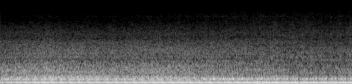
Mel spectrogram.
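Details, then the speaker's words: 2018 Mustang GT Gen 3 Coyote V8, first start after installing Comp stage 2 NSR cams, oil pump gear and crank sprocket. Loud, deep, steady exhaust burble with even firing and no ticking or knocking; oil pressure good. Normal idle. "Sounds good up here. Hey, no ticking, no knocking. That's good, right?"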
